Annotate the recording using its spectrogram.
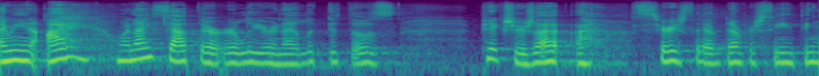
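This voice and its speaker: At a fairly quick pace, an ordinary speaking voice keeps to fairly even intonation. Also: woman. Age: 60s. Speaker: public commenter. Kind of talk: public comment. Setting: city council meeting.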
